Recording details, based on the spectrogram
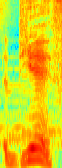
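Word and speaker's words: Diez: His family name is pronounced as Die, like the Spanish word for tan, but is written with the symbol X, the number for tan in Latin, or D.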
